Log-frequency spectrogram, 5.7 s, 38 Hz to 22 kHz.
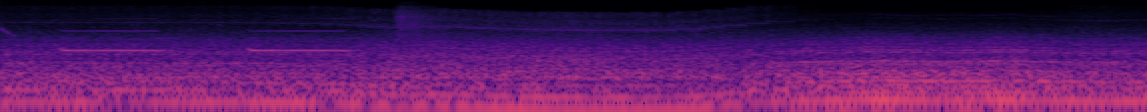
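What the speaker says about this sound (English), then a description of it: "I like this wheel loader." Wheel loader reversing on a farm in Farming Simulator 22, giving a steady series of evenly spaced reversing beeps over a low engine drone, with a brief hiss of air partway through.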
